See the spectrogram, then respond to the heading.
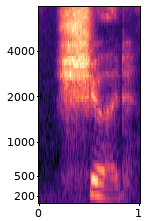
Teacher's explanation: we really do not hear the l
